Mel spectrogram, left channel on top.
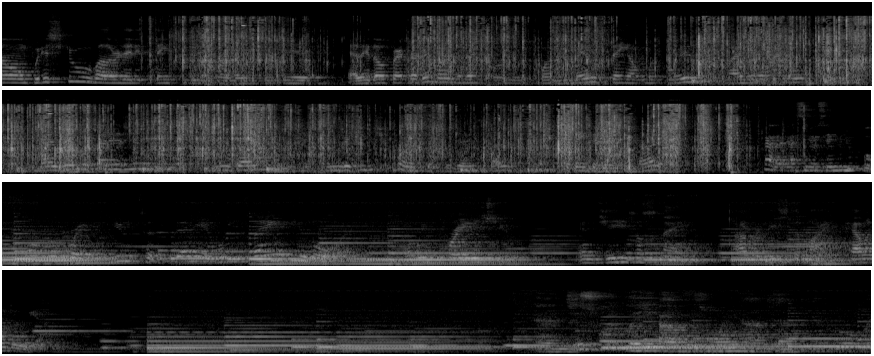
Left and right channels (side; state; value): both; different; correlation 0.00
